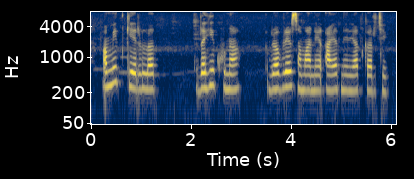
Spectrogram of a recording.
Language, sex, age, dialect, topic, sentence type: Magahi, male, 41-45, Northeastern/Surjapuri, agriculture, statement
